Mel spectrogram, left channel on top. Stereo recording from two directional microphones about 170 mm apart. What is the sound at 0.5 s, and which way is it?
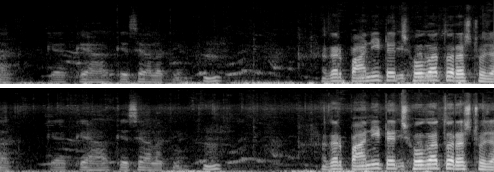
Speech, 55° right (ahead or behind).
